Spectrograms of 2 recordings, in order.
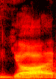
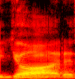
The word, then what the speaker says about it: Yod: And it is commonly known as the Yod, so it makes the Y sound. It's pronounced just like the letter Y.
